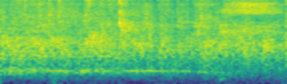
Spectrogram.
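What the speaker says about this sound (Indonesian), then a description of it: "Kurang semangat, sekali lagi tepuk tangannya." A live stage talk audience claps again on cue, a sustained burst of even, dense applause from a crowd with a faint tonal hum underneath.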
